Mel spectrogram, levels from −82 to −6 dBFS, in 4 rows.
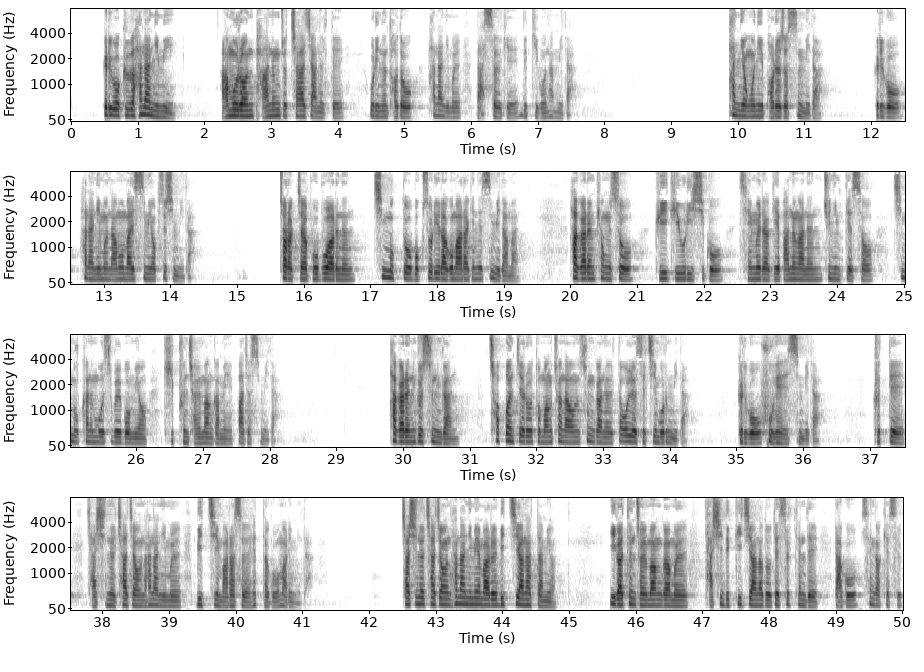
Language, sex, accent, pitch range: Korean, male, native, 130-160 Hz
